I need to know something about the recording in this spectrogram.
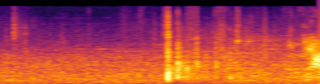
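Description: A single sharp pop of a tennis racket striking the ball on a serve about halfway through, followed by a few faint ticks.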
